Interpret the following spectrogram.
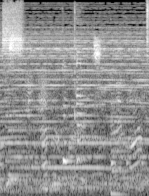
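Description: Dense, layered music: many tones sounding over one another, some holding steady and some sliding in pitch, with no break.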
